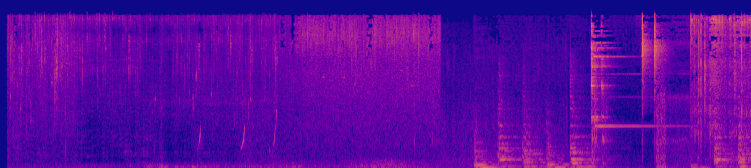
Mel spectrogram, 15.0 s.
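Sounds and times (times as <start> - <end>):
rain dripping into puddles: 0.0 - 10.9
rising water-drop plinks: 0.2 - 6.0.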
